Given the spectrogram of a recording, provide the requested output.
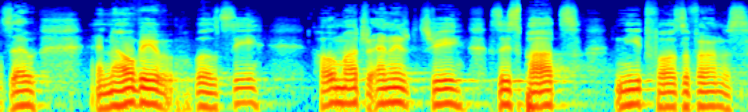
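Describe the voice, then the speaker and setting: A dark, mellow tone in a flat monotone, at a very slow pace with long, frequent pauses. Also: man, fairly low pitch for a man. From Germany. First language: German. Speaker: engineer presenting at an industry conference. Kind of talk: technical presentation. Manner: halting, with frequent fillers.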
